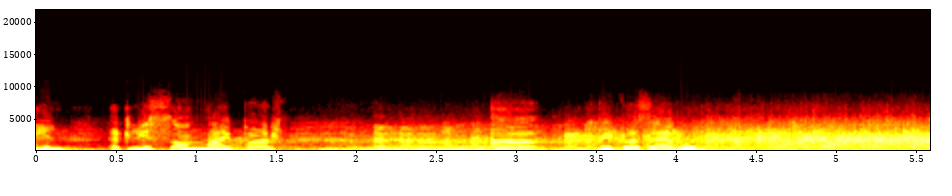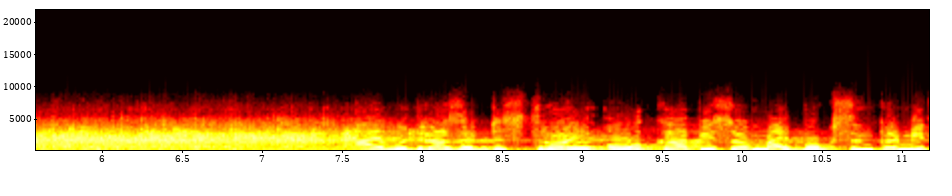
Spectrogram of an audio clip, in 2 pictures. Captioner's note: applause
